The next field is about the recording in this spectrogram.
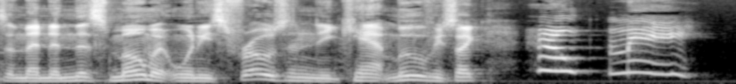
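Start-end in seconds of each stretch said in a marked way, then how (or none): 2.4-3.4 very high-pitched voice pushed into a squeak. Retelling a frozen man who can't move, high-pitched Tin Man voice. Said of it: "his voice gets so high-pitched, but he kind of sounds like the Tin Man".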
